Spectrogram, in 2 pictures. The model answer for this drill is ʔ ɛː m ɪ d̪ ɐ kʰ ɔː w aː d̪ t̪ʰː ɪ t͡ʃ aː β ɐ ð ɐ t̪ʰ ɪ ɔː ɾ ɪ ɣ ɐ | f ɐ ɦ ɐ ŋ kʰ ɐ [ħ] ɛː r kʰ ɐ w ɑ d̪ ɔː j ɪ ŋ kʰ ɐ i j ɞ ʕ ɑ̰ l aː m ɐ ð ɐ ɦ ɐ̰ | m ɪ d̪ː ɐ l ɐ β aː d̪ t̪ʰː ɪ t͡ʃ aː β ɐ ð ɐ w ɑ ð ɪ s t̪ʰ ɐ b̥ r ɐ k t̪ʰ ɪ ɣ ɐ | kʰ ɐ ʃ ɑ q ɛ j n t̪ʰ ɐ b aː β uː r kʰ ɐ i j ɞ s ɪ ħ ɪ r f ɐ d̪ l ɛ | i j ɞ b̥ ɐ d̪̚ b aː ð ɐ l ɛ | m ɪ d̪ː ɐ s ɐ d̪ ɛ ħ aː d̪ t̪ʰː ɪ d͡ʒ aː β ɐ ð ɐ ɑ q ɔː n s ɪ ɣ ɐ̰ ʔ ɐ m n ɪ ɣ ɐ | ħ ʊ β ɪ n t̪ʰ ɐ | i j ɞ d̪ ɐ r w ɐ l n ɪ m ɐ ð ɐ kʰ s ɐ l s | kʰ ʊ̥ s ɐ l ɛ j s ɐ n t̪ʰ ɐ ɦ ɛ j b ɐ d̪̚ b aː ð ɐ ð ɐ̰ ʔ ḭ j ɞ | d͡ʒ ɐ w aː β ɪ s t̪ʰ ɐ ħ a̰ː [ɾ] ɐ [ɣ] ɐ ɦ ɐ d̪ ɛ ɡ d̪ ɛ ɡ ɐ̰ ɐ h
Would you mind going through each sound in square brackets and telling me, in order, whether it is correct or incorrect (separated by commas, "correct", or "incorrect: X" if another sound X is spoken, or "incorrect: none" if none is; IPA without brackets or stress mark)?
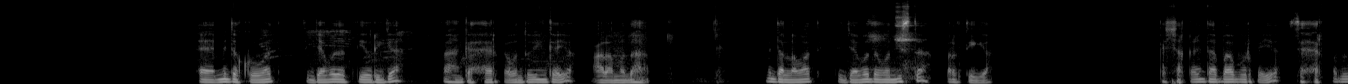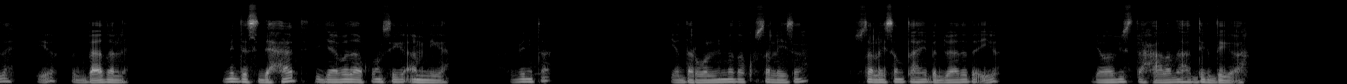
correct, incorrect: l, incorrect: ð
